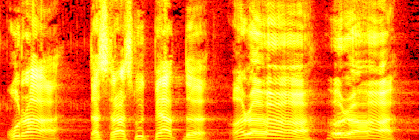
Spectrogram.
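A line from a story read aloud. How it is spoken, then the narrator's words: Two voices shouting. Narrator (Russian): крикнули Джон Лунд и Том Бекас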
